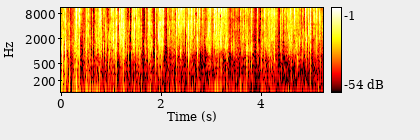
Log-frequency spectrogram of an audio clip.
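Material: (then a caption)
Plastic. A small clear plastic bag full of orange konpeito sugar candies, tied with a green ribbon, is held in both hands and crinkled with the fingertips. Dense, bright crinkling and crackling of the plastic comes in rapid, irregular bursts with almost no low end, as the candies shift and rattle inside the bag.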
